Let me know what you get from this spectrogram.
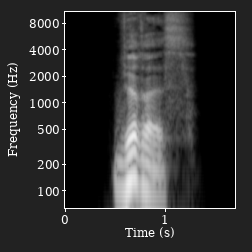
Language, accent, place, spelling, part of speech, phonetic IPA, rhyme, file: German, Germany, Berlin, wirres, adjective, [ˈvɪʁəs], -ɪʁəs, De-wirres.ogg
- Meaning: strong/mixed nominative/accusative neuter singular of wirr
